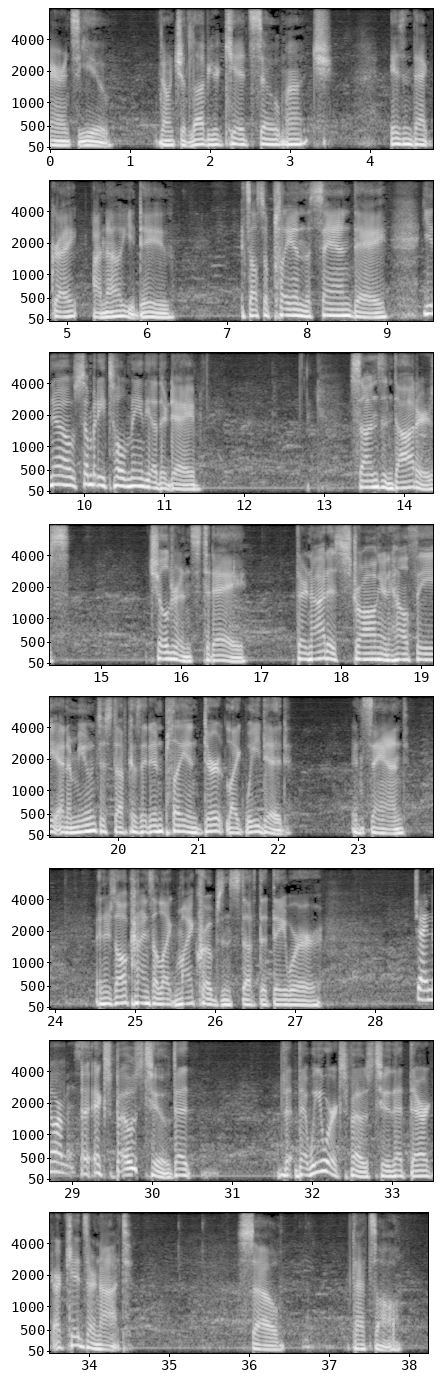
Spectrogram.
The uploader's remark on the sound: podcasts live from Café Anyway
